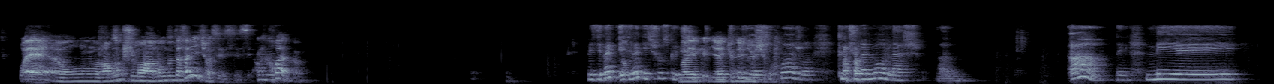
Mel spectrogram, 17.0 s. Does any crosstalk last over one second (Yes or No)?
Yes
